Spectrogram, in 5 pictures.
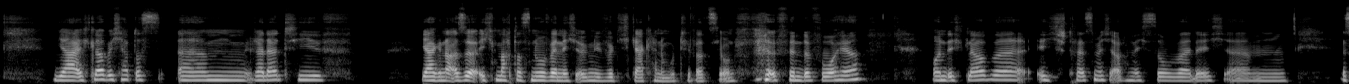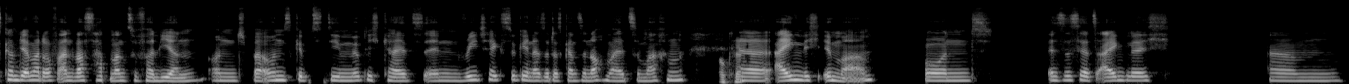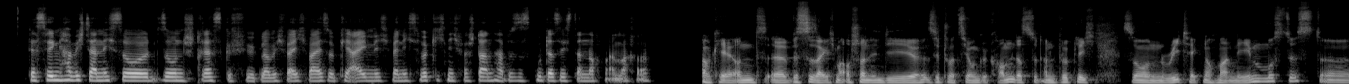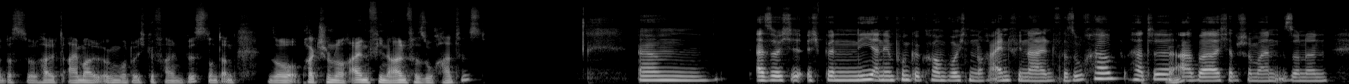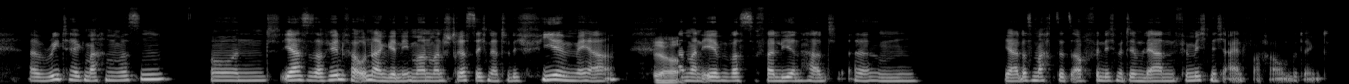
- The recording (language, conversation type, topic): German, podcast, Wie bleibst du langfristig beim Lernen motiviert?
- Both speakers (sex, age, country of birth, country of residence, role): female, 20-24, Germany, Bulgaria, guest; male, 20-24, Germany, Germany, host
- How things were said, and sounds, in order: laughing while speaking: "f finde"; other background noise; in English: "Retakes"; in English: "Retake"; in English: "Retake"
